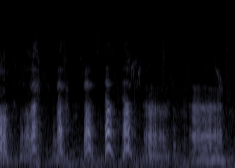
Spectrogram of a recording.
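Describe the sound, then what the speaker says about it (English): A dog digging in the ground and tugging hard at a tree root gives a run of close, rhythmic grunting barks. They end in a longer, drawn-out growling whine, with no talk. "You're a naughty dog."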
